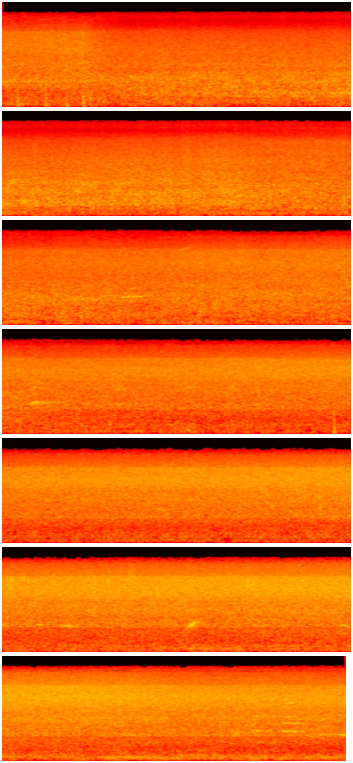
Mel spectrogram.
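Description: Steady rushing of a flowing stream, a little louder in the first several seconds and easing off somewhat past the middle.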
